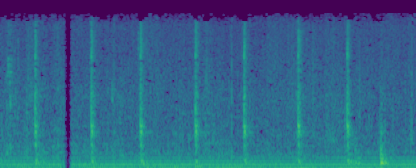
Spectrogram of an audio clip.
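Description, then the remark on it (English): A clock ticks steadily, each sharp tick spaced evenly about every three-quarters of a second, clear over a low constant hum with no voices. “Now be quiet and watch the clock.”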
